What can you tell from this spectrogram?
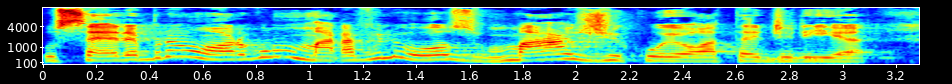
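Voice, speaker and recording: Someone female, a woman, talks at a moderate pace. Her pitch swings very widely. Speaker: teacher and cognitive neuroscientist. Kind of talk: interview.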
